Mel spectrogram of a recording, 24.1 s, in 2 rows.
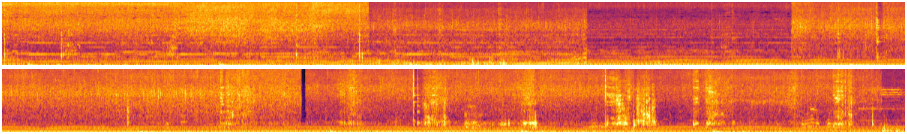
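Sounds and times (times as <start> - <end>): chicken sizzling in a pan: 0.0 - 5.0, 10.5 - 23.8
spatula scraping metal pan: 0.7 - 1.1, 16.4 - 19.4, 20.0 - 23.8.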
